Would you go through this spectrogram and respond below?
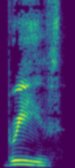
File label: "breathe", us english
